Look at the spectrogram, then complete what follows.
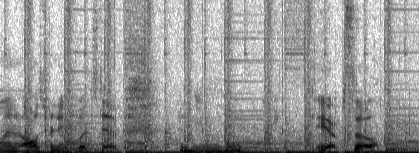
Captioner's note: none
